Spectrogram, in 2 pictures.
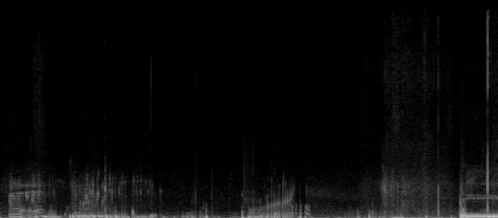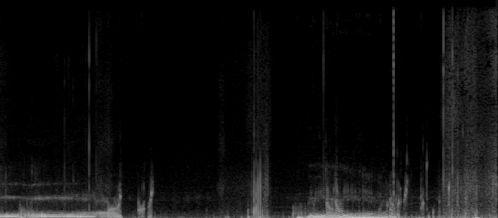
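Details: Funny stomach growls: loud, drawn-out gurgling and groaning rumbles with squeaky tonal stretches; bowel sounds (borborygmi).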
